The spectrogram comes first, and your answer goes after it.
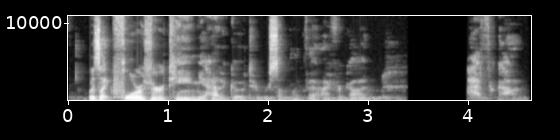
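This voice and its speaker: A man reads a visual novel aloud on a livestream in a bright, forceful voice. His delivery is theatrical and very lively in pitch, moving between narration and reaction. A faint noise sits behind him. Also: fairly quick. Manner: theatrical, swings from hushed narration to shouting.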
